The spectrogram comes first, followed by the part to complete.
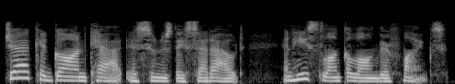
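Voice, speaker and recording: A woman narrating an audiobook in an even, steady storytelling manner. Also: sits low, measured pace, dry recording. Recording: dull, dry audiobook recording.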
